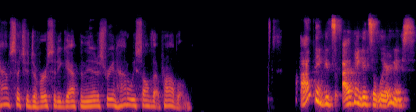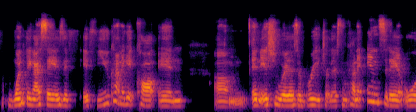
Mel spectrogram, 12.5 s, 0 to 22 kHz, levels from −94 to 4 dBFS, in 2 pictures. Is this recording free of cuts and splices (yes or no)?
no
